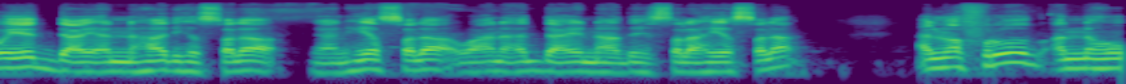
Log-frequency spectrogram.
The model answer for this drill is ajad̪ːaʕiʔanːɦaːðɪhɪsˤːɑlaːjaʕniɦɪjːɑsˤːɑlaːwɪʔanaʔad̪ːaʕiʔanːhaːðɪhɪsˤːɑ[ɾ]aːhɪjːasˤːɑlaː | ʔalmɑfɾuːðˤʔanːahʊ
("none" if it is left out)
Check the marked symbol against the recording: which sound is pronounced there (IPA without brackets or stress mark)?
l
